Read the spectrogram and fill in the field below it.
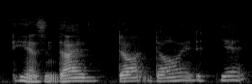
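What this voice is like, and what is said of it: Put-on English accent. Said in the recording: “I don't know why I went English accent there.”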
